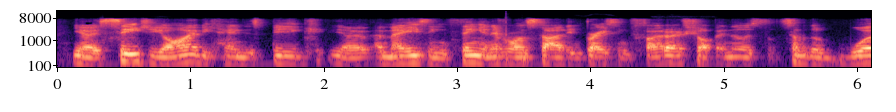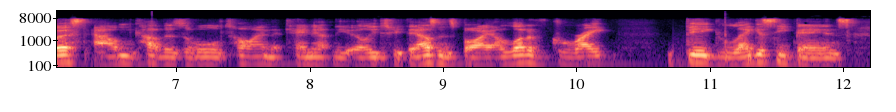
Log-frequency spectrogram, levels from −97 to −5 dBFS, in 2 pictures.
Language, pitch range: English, 110-135 Hz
